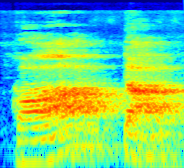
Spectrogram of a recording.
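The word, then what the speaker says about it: caught: यहां पे GH क्या हो गया? चुप। GH को मैं चुप करा देता हूं। GH चुप हो गया। साइलेंट, है ना। इससे पहले हम लोगों ने बहुत सारा साइलेंट वाला देखा था ना। GH साइलेंट, तो क्या होगा? ट। कॉट, क्या हो गया?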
